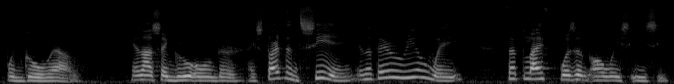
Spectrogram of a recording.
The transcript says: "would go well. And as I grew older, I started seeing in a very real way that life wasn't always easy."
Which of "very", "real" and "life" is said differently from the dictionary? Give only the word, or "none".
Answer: none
